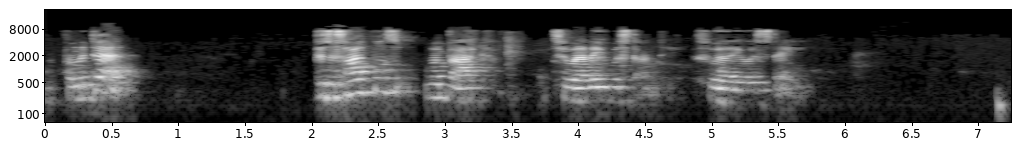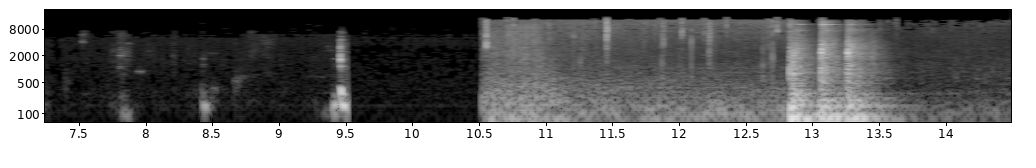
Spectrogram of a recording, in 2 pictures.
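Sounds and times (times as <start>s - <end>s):
speech: 0.1s - 0.7s, 2.0s - 5.8s
sudden loud sustained crashing and rumbling noise: 10.6s - 14.4s
heavy pounding on a door: 12.8s - 13.6s.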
